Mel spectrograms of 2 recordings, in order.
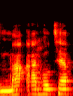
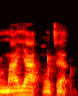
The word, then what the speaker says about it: Ma'at Hotep: My name is Ma'at Hotep or Mayat Hotep.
